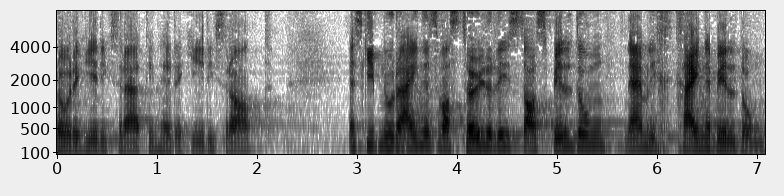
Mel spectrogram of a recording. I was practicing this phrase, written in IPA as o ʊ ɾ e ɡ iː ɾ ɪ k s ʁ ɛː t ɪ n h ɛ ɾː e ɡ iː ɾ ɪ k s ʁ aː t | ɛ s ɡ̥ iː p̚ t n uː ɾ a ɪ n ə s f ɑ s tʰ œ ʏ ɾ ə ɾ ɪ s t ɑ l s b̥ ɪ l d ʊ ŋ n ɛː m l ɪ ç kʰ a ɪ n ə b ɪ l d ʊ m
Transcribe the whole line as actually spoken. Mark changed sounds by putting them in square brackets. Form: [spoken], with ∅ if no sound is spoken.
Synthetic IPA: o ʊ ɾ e ɡ iː ɾ ɪ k s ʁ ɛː t ɪ n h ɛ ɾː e ɡ iː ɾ ɪ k s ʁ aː t | ɛ s ɡ̥ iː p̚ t n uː ɾ a ɪ n ə s [v] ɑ s tʰ œ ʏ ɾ ə ɾ ɪ s t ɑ l s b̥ ɪ l d ʊ ŋ n ɛː m l ɪ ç kʰ a ɪ n ə b ɪ l d ʊ [ŋ]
